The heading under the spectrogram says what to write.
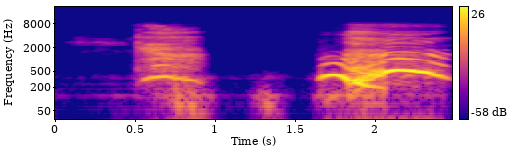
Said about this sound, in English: Revelation. I'm going to be gasping a lot.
